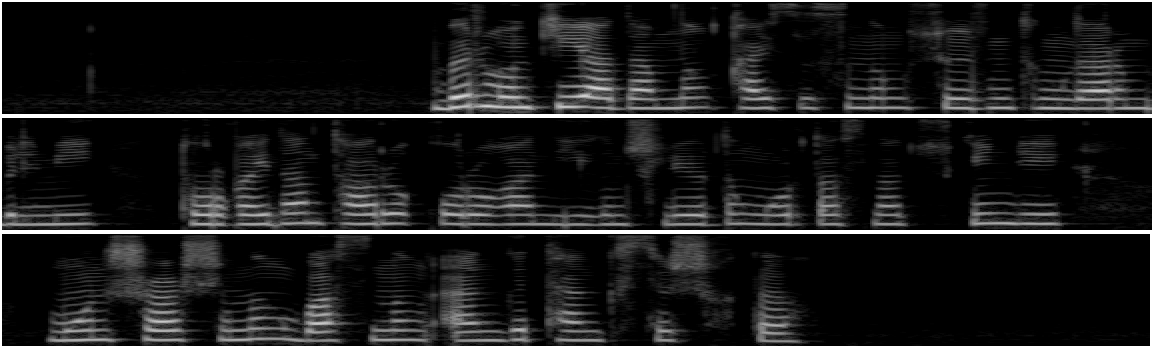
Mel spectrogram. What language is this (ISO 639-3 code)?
kaz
